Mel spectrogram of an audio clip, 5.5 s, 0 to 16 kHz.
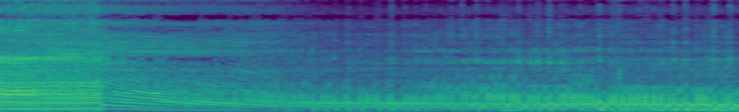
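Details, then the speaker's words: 1960s Stihl 08S two-stroke chainsaw, about 60 cc, after 1/8-turn richer adjustment: revs fall off cleanly into steady even buzz, no bogging or sputter; "a lot better", normal running. "That is a lot better. We'll give it a little bit more."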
